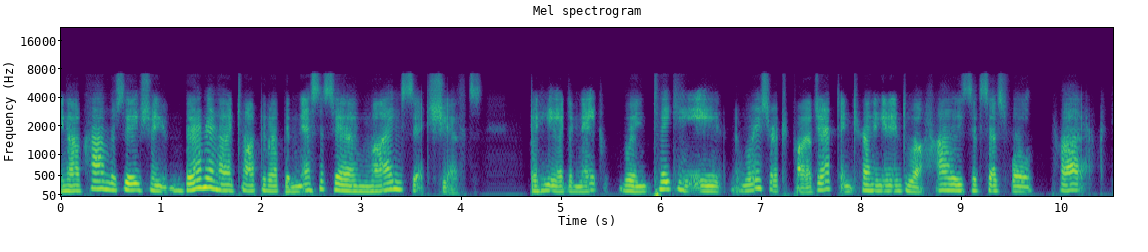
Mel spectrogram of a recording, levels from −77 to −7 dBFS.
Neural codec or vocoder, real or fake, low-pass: codec, 16 kHz, 0.5 kbps, FreqCodec, smaller model; fake; 7.2 kHz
